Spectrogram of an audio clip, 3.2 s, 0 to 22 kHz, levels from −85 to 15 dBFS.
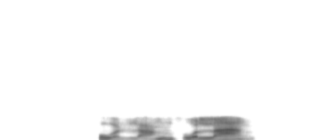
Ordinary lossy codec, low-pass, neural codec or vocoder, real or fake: none; 3.6 kHz; codec, 24 kHz, 1.2 kbps, DualCodec; fake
